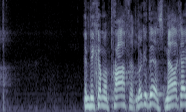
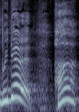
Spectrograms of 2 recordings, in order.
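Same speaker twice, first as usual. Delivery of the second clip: bright mock triumph, pitched higher; higher teasing exchange between husband and wife; higher playful exclaim; 8 semitones higher than usual. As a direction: sell the punchline up high.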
